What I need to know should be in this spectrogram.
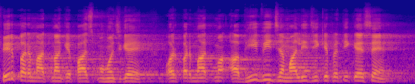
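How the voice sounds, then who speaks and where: Male preacher, high and bright, slow storytelling sermon, quizzes the crowd and answers himself, echoey hall. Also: steady tone, slight background noise. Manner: asks the audience rhetorical questions and answers them himself; slow, drawn-out storytelling delivery. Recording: echoey hall with faint ambience.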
